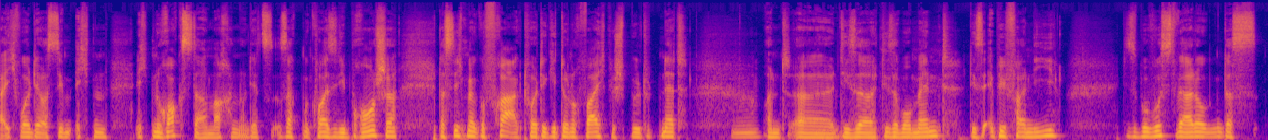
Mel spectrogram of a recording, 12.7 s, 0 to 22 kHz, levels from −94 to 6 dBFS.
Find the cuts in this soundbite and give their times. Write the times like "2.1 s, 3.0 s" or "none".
none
